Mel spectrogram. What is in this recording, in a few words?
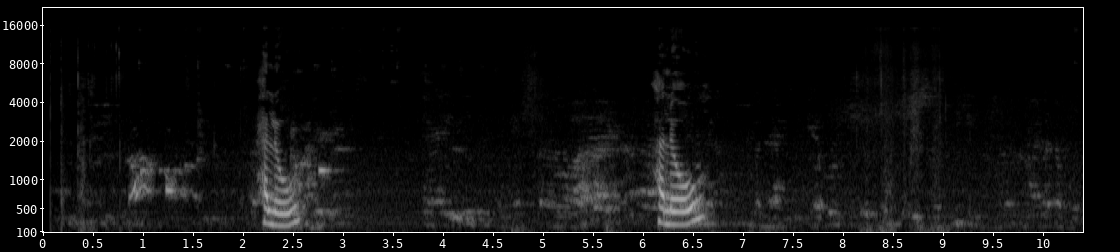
call recording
